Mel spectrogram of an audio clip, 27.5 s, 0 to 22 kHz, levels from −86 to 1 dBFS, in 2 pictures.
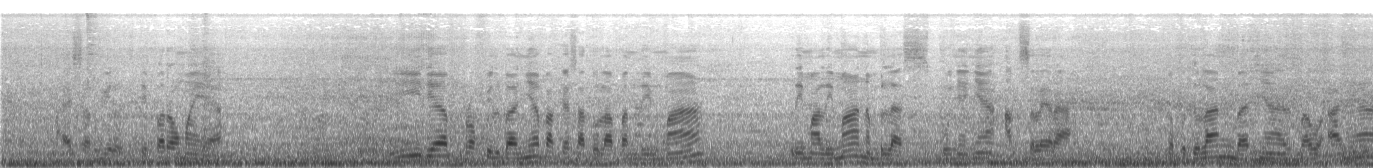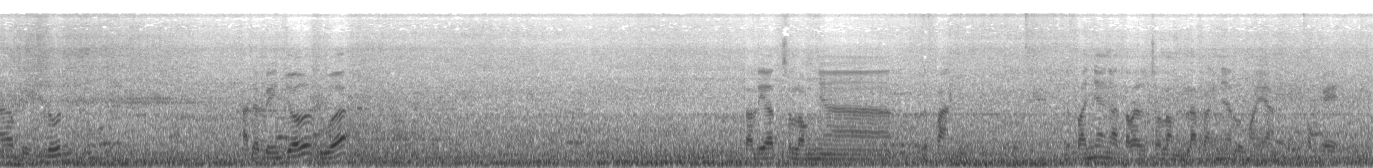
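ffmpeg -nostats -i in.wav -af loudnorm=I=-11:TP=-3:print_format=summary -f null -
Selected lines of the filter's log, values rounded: Input Integrated:    -25.5 LUFS
Input True Peak:      -9.5 dBTP
Input LRA:             2.2 LU
Input Threshold:     -35.5 LUFS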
